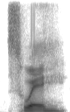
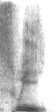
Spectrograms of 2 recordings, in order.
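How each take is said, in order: First: The syllable has a long 'ay' vowel. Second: The syllable has a short, plain vowel. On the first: The speaker calls it wrong. "it's not sway" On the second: The speaker calls it right. "it's swe"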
